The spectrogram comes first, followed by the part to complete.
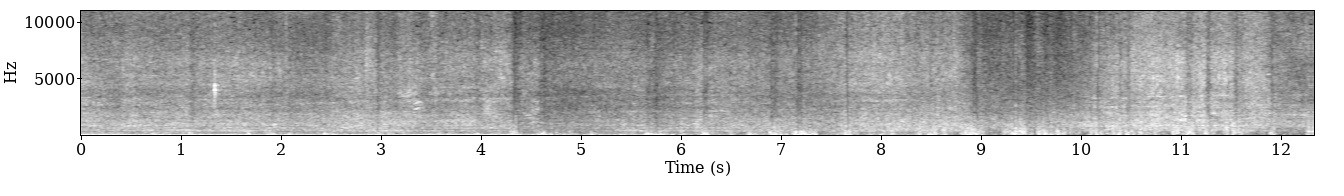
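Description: Wind buffeting the microphone on the open top deck of a moving bus, over the bus's low rumble. The rumble fades about halfway through, leaving choppy, gusting wind noise.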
